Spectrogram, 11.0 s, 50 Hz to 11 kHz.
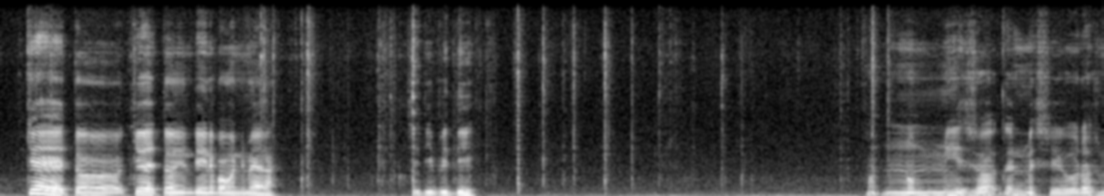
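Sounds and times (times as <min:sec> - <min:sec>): plastic cases clicking: 0:02.5 - 0:07.6.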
